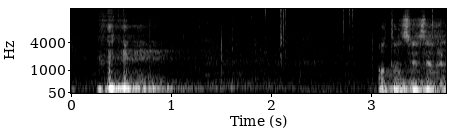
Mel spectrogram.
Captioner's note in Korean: 웃음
